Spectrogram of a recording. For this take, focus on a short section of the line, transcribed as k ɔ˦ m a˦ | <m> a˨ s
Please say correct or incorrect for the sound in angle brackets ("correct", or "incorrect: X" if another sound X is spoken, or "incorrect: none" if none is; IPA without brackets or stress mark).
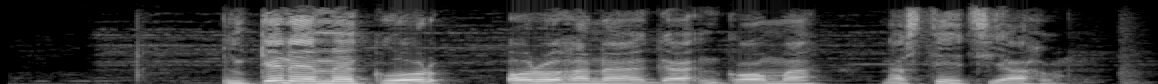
incorrect: n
